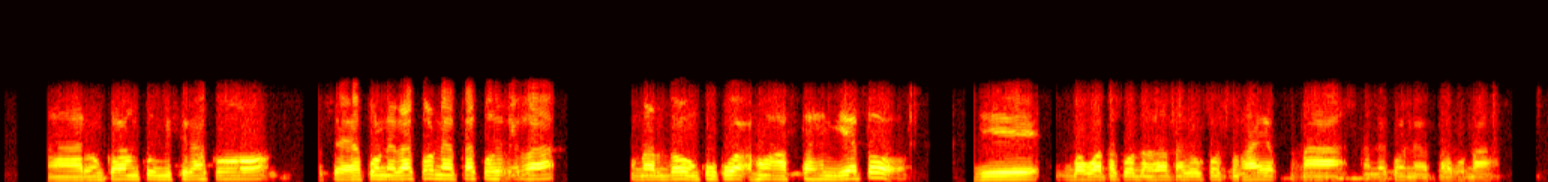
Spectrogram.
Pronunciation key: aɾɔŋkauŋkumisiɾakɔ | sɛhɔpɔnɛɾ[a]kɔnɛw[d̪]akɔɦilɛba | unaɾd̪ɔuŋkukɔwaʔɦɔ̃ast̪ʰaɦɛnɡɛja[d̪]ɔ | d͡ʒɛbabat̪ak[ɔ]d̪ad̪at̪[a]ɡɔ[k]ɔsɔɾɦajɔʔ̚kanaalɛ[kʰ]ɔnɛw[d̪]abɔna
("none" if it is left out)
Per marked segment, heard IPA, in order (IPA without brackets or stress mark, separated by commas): a, t̪, t̪, ɔ, a, k, k, t̪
